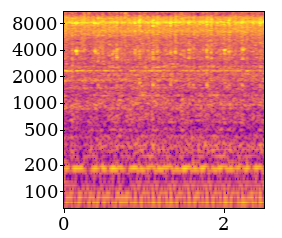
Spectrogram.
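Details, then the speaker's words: 1963 AMC 287 V8 (Rambler wagon) heard through a stethoscope on the water pump: steady, even low hum with no knocking or grinding. Water pump, alternator and power steering pump are all smooth; the valve-train squeak comes from the left-bank rocker shaft. "smooth on the water pump, smooth on the alternator, smooth on the power steering pump."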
